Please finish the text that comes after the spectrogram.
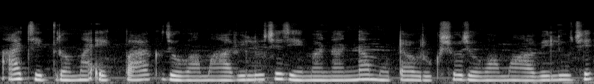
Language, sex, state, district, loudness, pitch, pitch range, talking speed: Gujarati, female, Gujarat, Valsad, -17 LUFS, 205 Hz, 195-220 Hz, 140 wpm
